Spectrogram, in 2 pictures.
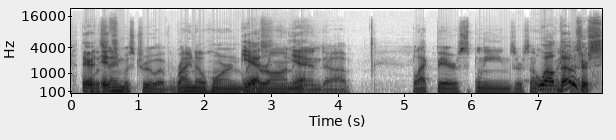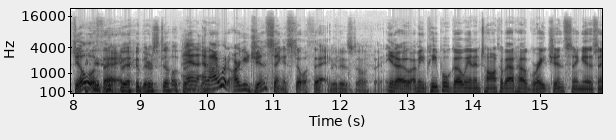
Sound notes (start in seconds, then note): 7.0 laughs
